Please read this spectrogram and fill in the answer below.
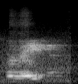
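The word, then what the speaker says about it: véraison: I believe it's pronounced Verazon.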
